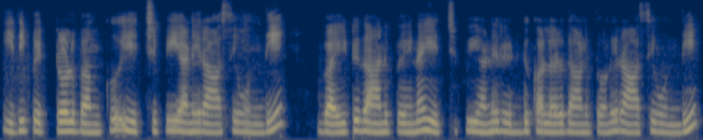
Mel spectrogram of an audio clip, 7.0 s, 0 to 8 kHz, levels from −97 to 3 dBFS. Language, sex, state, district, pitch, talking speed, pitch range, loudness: Telugu, female, Andhra Pradesh, Srikakulam, 195 Hz, 145 wpm, 185-210 Hz, -36 LUFS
